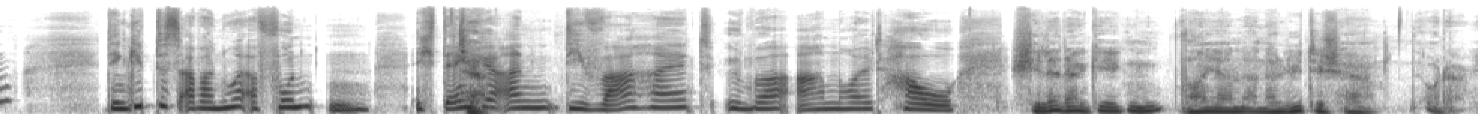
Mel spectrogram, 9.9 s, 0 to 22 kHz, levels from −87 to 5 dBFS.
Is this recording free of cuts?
no; 1 cut; at 6.7 s

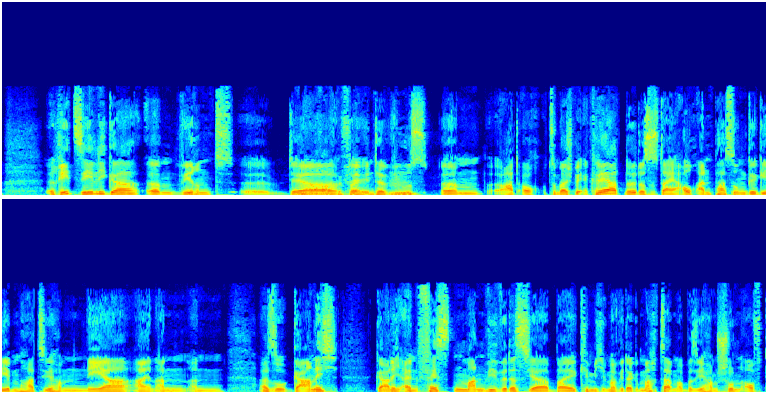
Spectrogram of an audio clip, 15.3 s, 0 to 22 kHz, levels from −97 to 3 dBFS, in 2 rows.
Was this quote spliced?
no; 0 cuts

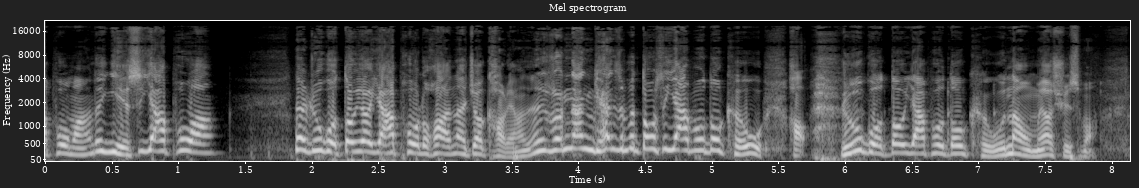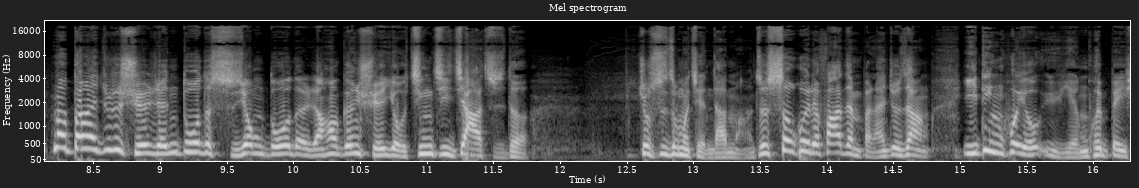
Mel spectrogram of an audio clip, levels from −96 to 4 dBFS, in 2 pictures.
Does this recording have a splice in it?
no; 0 cuts

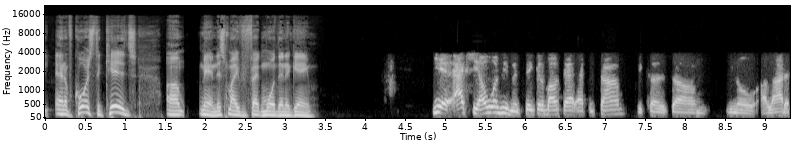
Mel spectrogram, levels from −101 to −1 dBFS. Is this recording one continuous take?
no; 1 cut; at 1.7 s

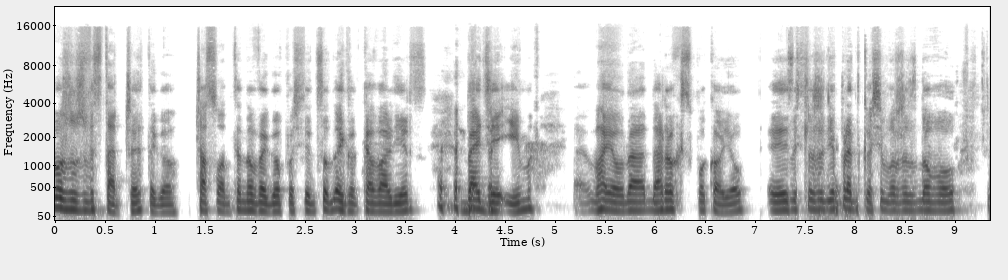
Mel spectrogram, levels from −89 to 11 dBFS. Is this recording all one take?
no; 1 cut; at 7.4 s

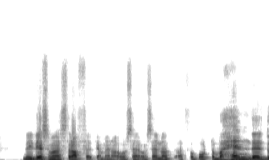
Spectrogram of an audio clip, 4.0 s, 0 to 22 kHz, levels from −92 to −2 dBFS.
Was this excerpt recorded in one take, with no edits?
yes; 0 cuts

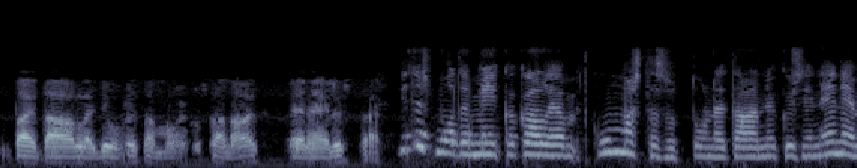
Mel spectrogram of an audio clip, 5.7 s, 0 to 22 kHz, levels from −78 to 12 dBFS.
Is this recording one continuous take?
no; 2 cuts; at 2.5 s, 3.8 s

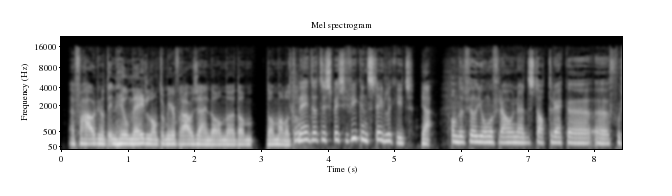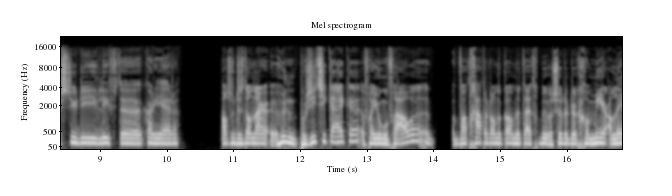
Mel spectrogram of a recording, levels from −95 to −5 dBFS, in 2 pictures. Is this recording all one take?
yes; 0 cuts

